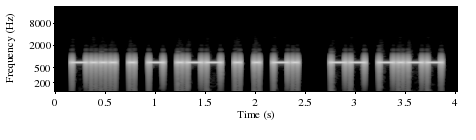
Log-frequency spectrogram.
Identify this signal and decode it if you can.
Morse code, heard as a keyed tone, about 25 wpm, 700 Hz. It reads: BETWEEN MY
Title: Sentences from Top 1000 Words - Review Part 3 - 25wpm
